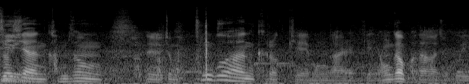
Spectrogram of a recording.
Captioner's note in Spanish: Jajajaja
